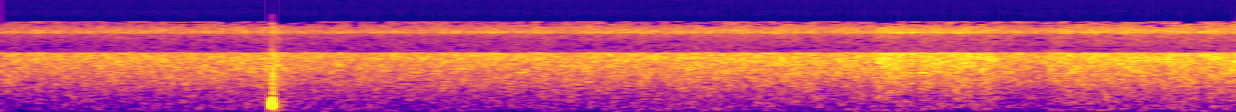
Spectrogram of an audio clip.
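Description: Steady background hiss from the microphone, with one short thump about a second in.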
